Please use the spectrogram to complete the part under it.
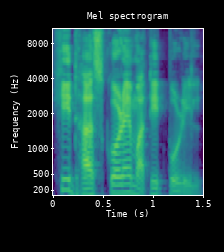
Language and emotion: Assamese, neutral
